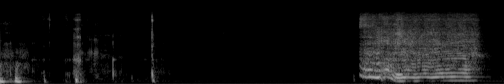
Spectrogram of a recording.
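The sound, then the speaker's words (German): A few soft rustles and taps, a pause, then one loud, rough nose blow lasting over a second, a noisy honk with a buzzing tonal edge. No talking. “Also ich muss, muss mir jetzt mal schnell die Nase putzen und ich will euch hier nicht ins Mikrofon äh, röcheln.”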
